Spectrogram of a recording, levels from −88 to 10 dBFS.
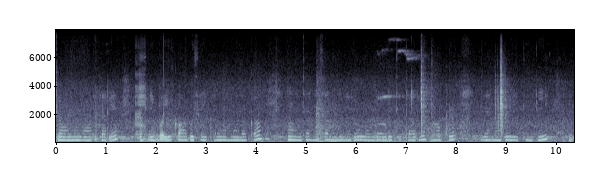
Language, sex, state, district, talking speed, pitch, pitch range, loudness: Kannada, female, Karnataka, Mysore, 70 wpm, 220 Hz, 220-230 Hz, -20 LUFS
